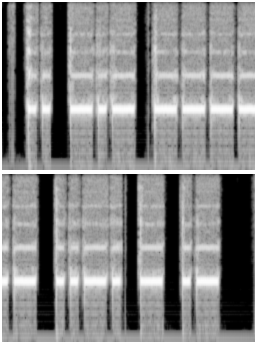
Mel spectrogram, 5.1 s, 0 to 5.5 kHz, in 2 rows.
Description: Morse code, heard as a keyed tone, about 17 wpm, 840 Hz. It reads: IK0FTA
